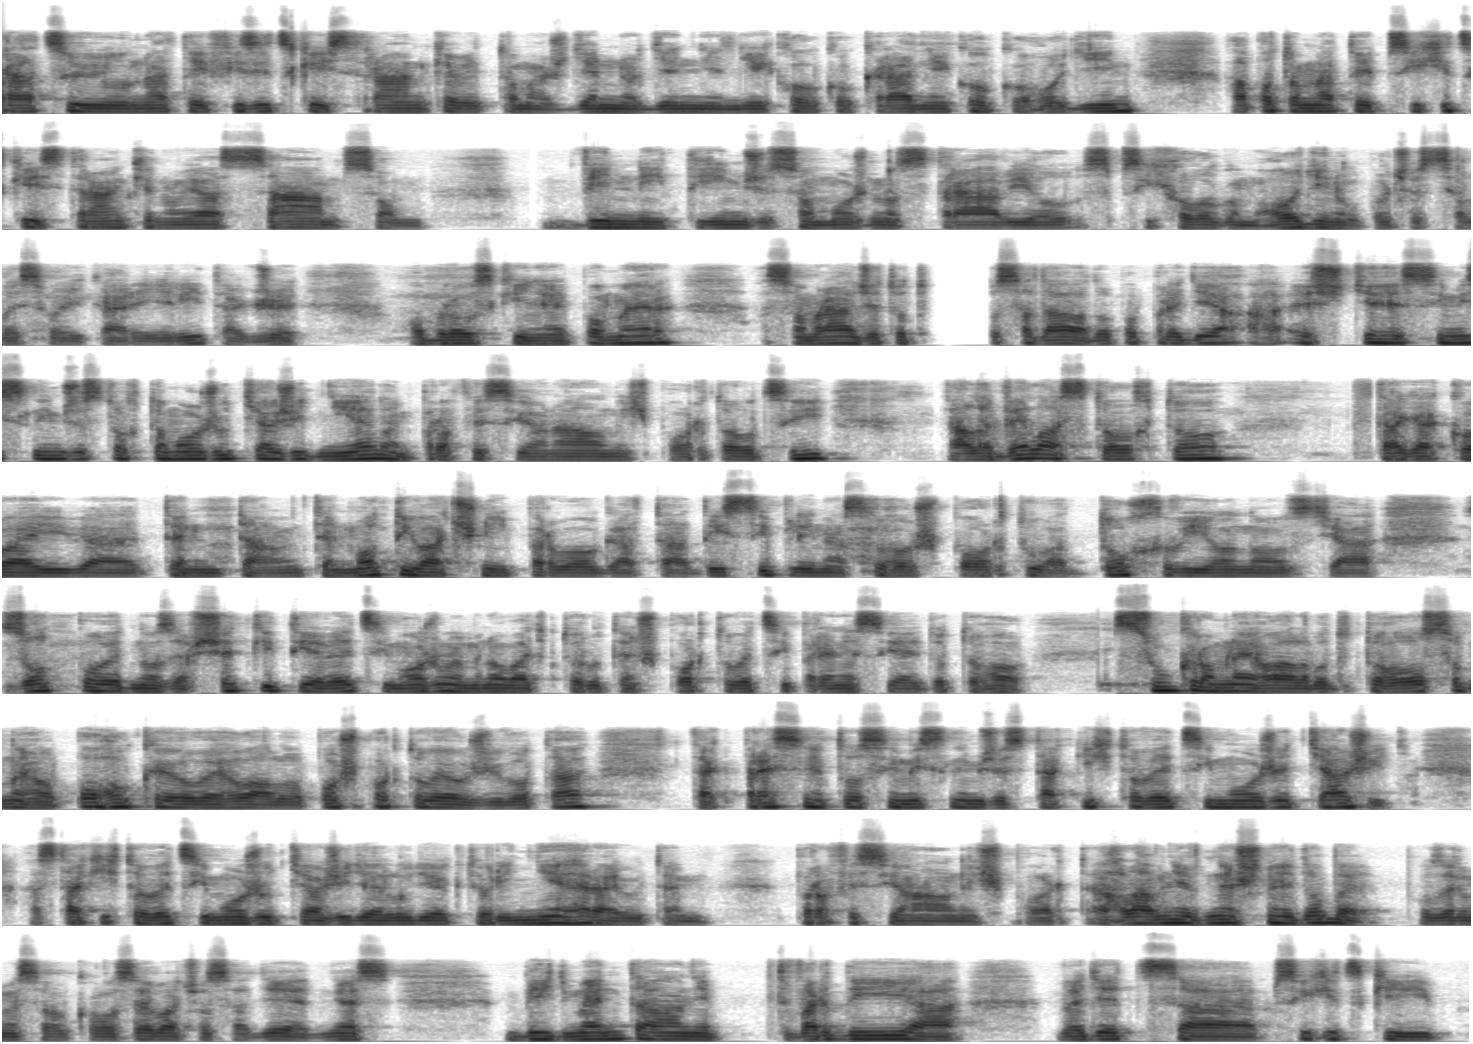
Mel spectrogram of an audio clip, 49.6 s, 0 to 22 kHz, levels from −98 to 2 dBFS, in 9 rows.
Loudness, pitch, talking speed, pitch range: -18 LUFS, 110 Hz, 180 wpm, 105-120 Hz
